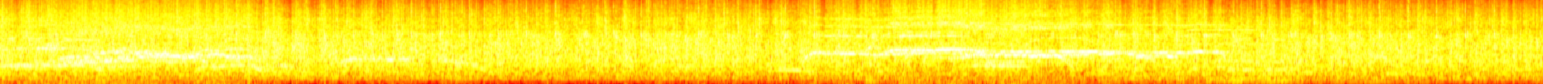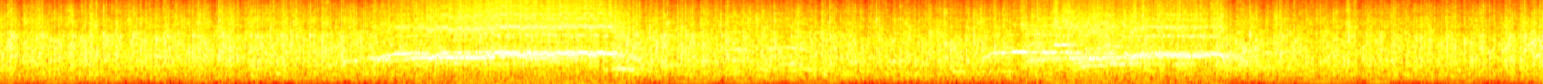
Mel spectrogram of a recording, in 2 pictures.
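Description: Theatre audience applauding and cheering at a curtain call, with whoops and shouts. The applause swells louder several times.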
